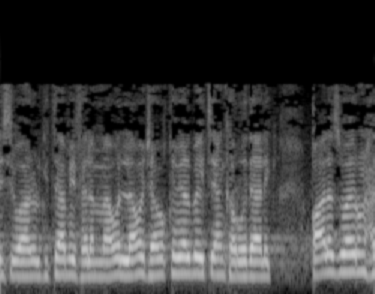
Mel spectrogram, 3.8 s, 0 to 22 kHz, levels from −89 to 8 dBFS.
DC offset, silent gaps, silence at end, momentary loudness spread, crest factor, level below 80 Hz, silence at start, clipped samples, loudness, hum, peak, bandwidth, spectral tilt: under 0.1%; none; 0 s; 4 LU; 12 dB; -66 dBFS; 0 s; under 0.1%; -18 LUFS; none; -6 dBFS; 8 kHz; -6.5 dB/octave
